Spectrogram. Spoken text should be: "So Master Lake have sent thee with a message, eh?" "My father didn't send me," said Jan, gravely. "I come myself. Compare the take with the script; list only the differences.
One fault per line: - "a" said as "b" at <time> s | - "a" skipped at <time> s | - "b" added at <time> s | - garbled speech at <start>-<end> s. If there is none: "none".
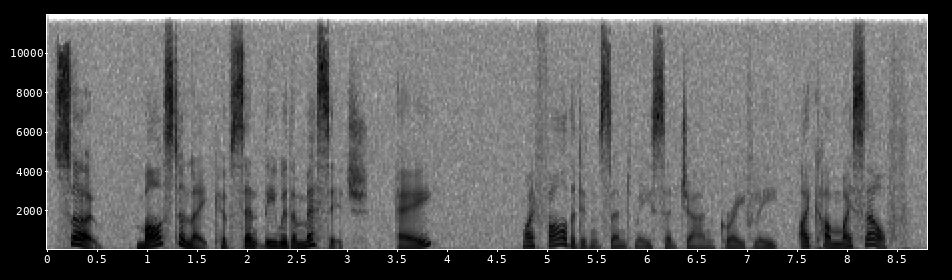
none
